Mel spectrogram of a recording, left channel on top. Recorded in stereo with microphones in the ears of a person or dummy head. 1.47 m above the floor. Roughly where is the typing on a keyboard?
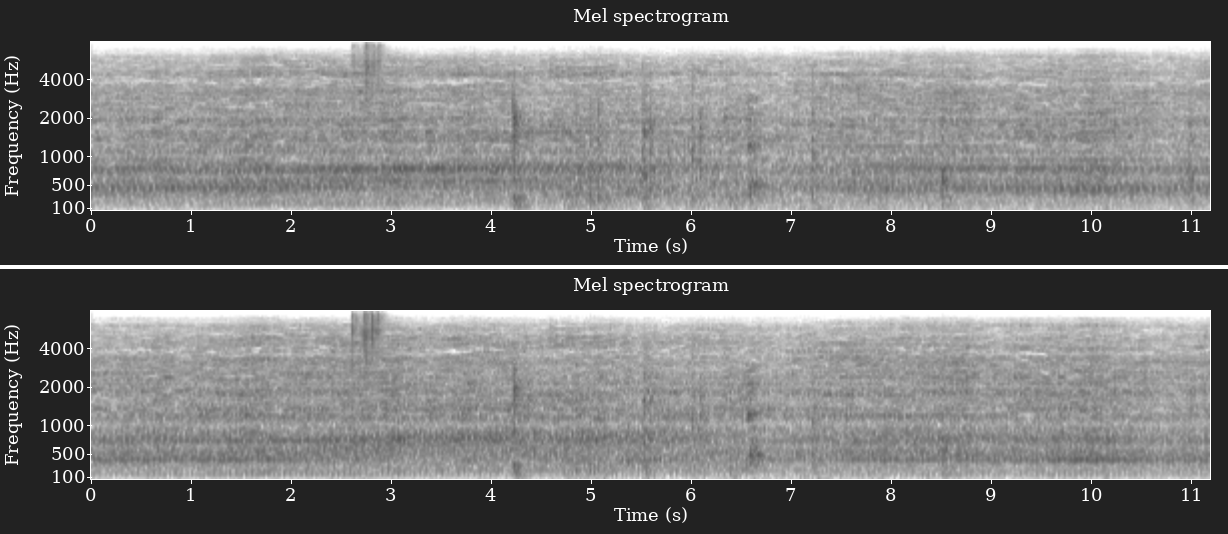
Left.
